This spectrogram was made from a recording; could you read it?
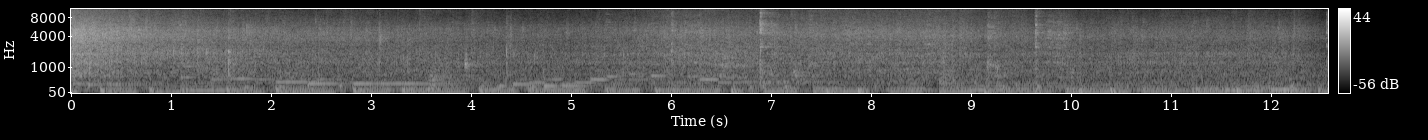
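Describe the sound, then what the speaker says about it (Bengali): Chopped onion sizzles in hot mustard oil in a wok, a steady crackling fry with occasional stirring clatter, moderately close and continuous with no talk. "পেঁয়াজটা হালকা করে ভেজে নিয়ে দিয়ে দিচ্ছি 1 চামচ রসুন বাটা।"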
